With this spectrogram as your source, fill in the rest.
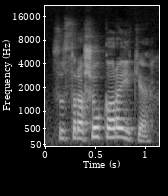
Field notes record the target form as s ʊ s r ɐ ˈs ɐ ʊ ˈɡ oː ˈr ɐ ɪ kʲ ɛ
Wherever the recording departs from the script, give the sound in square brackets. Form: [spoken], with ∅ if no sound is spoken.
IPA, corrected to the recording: s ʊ s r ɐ [ˈʃ] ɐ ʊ [ˈk] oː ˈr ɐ ɪ kʲ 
